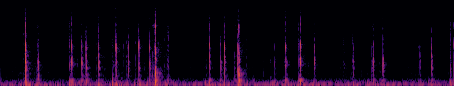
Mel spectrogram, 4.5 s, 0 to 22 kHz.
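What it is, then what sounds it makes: Mechanical keyboard with plastic keycaps. Fingertips of both hands type rapidly on a full-size D84 mechanical keyboard with Gateron brown switches and cream and red plastic keycaps, resting on a desk. Quick, uneven bursts of short, crisp clacks follow one another, each with a dull low thock beneath a bright plastic click that dies away almost at once.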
